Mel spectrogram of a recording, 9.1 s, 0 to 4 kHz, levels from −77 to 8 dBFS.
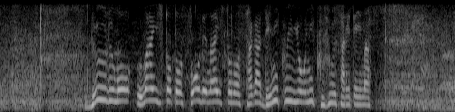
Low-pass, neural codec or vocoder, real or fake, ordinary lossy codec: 3.6 kHz; codec, 44.1 kHz, 7.8 kbps, DAC; fake; Opus, 64 kbps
